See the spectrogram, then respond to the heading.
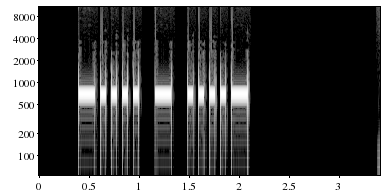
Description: Morse code, heard as a keyed tone, about 22 wpm, 700 Hz. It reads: 6T4
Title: Three Challenging Letter-Number Combinations 22wpm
